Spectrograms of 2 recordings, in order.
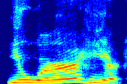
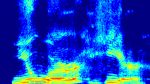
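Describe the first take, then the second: First: Were and here kept apart, slowly; slow, unlinked demo; slow, separated. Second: You were here drawn out slowly; very slow model sentence; slow demo. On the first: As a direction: stop between were and here. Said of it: "Repara como o were não junta". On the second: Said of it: "não falo esse é". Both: Shown as a demonstration.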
